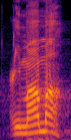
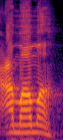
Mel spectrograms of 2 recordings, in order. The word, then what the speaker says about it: عمامہ: امامہ, بعض کہتے ہیں عمامہ, عمامہ نہیں, امامہ, عین کے نیچے زیر ہے. صحیح تلفظ کیا ہے؟ امامہ.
